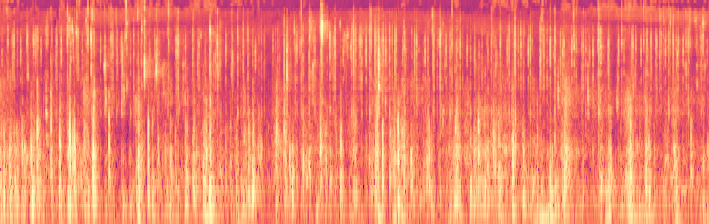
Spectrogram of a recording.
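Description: A fist-sized green soft rubber or silicone puffer ball with many long tentacle spikes is held in both hands just above a Zoom recorder and scratched and squeezed with long dark-blue painted nails and fingertips. It makes a dense, continuous stream of soft, dull clicks, taps and rubbery squishes, mostly low and muffled with short, quick-fading hits and little brightness.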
